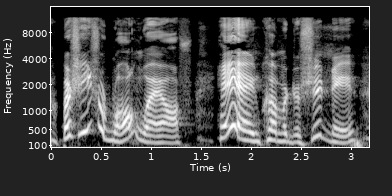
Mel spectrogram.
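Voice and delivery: gruff put-on old man; old toll keeper voice. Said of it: "come up with a voice for this guy".

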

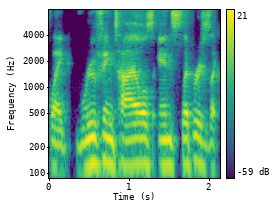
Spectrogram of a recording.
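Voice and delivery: normal talking voice

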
